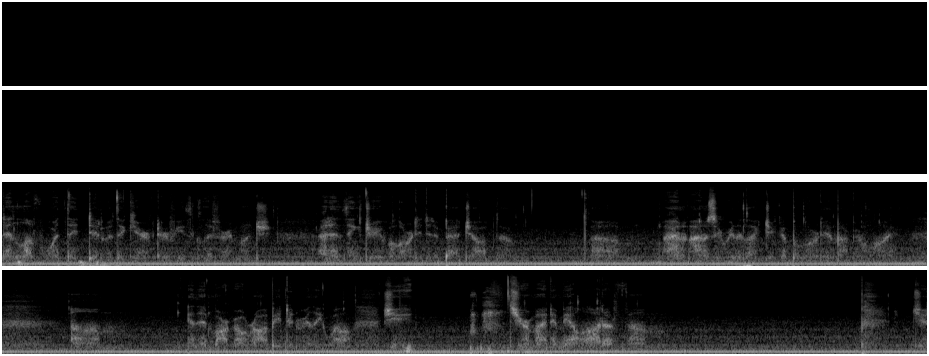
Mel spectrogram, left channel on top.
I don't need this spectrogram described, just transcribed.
love what they did with the character of Heathcliff very much. I didn't think Jacob Elordi did a bad job though. I honestly really like Jacob Elordi, I'm not gonna lie. And then Margot Robbie did really well. She reminded me a lot of she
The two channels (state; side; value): silent; left; digital silence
